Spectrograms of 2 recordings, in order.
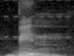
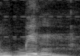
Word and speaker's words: BIN: Contoh Badan Intelijen Negara itu disingkat menjadi bin kapital semua dan dibacanya itu bin bukan B I N.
